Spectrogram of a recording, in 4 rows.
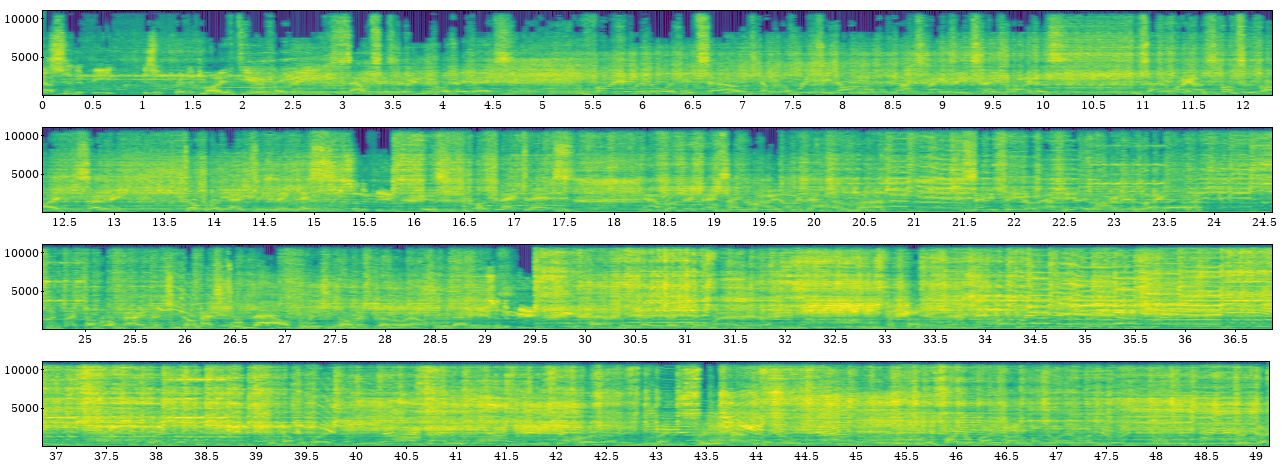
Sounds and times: Speech: 0.0 - 4.7, 5.3 - 10.2, 10.9 - 17.6, 18.3 - 20.8, 21.5 - 23.9, 24.6 - 29.4, 30.0 - 32.0, 33.0 - 33.8, 39.1 - 39.9, 42.1 - 44.6, 45.7 - 47.8, 48.8 - 49.1
Music: 0.0 - 49.1.

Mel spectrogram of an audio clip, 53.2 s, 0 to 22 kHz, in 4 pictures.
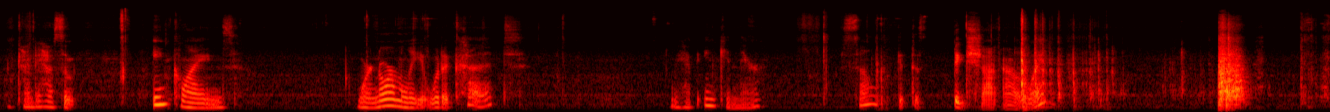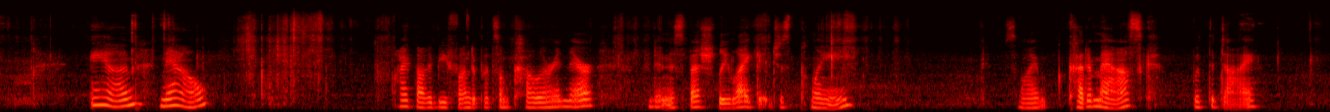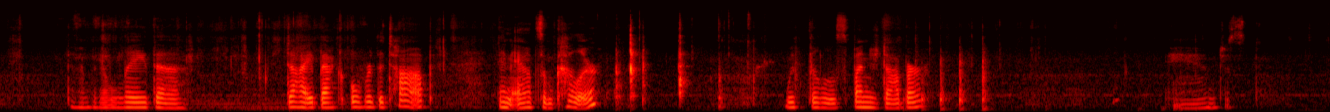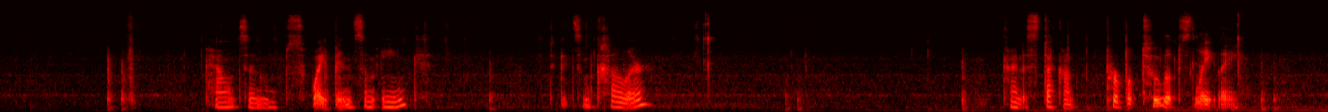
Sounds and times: Inside, small room: 0.0 - 53.1
Speech: 0.1 - 0.8, 1.6 - 2.4, 3.6 - 5.3, 6.7 - 7.7, 8.4 - 10.5, 14.2 - 15.4, 17.2 - 21.9, 23.4 - 25.9, 27.3 - 28.6, 29.5 - 31.0, 31.6 - 32.6, 34.5 - 35.9, 38.3 - 39.2, 42.0 - 44.2, 45.4 - 46.4, 50.0 - 52.4.

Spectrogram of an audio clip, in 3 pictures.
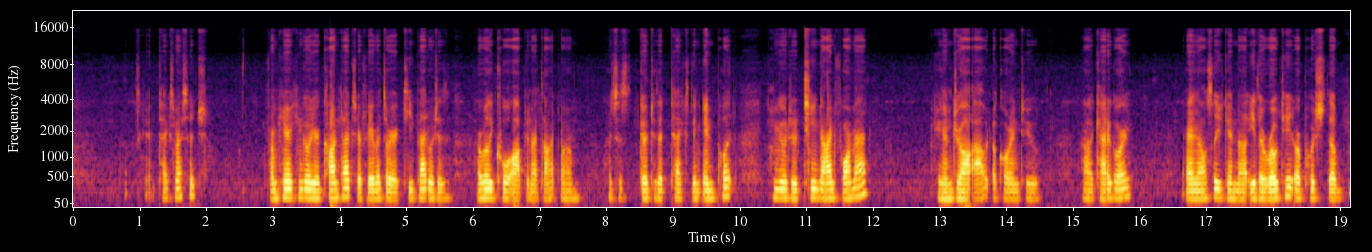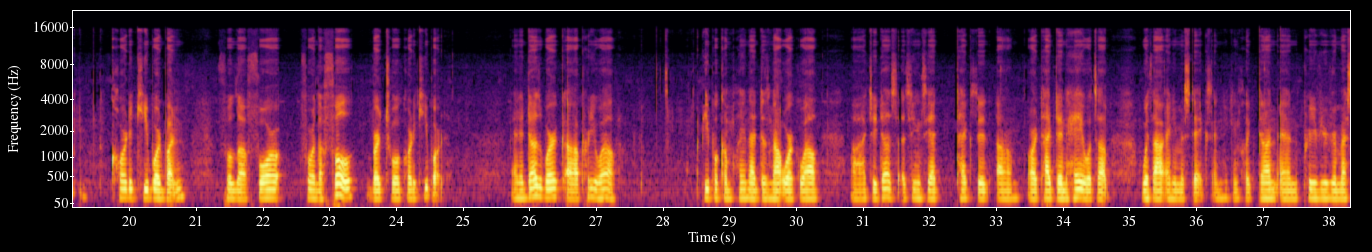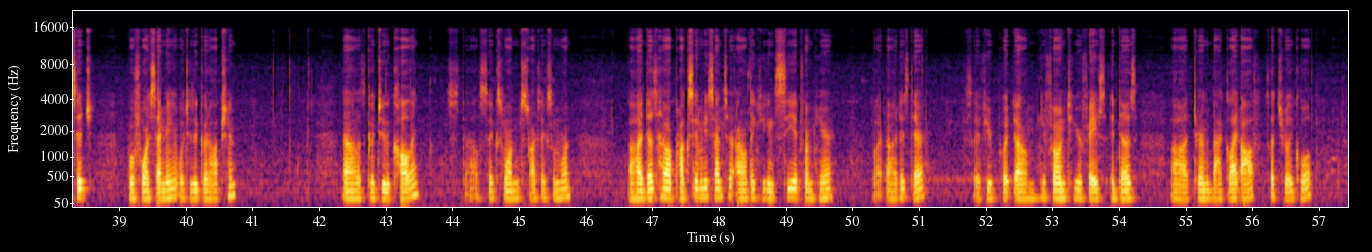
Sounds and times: Speech: 0.8 - 2.1, 2.9 - 12.0, 12.9 - 16.0, 16.6 - 24.9, 25.7 - 27.4, 28.5 - 40.8, 42.4 - 45.9, 46.6 - 57.4.

